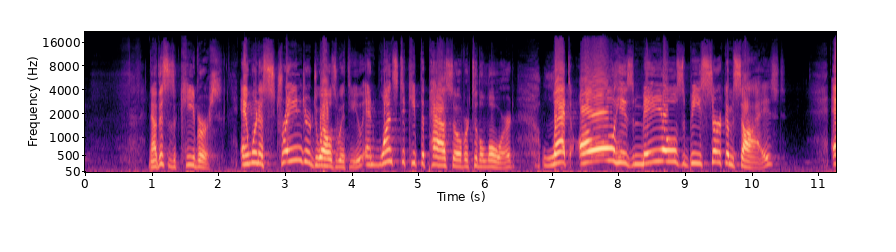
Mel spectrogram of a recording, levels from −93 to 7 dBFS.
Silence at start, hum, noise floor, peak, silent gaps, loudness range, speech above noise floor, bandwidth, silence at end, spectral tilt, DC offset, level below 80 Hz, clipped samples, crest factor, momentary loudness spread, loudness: 0.95 s; none; -48 dBFS; 0 dBFS; none; 6 LU; 38 dB; 16 kHz; 0 s; -4 dB/octave; under 0.1%; -46 dBFS; under 0.1%; 12 dB; 13 LU; -11 LUFS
